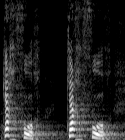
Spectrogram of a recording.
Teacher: Em francês, a gente come esse E, tá? E o R é arranhado. Então fica Carrefour, Carrefour. · Você não vai pronunciar o E no meio da palavra, porque ele não tem acento, não tem nada. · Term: E pelado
